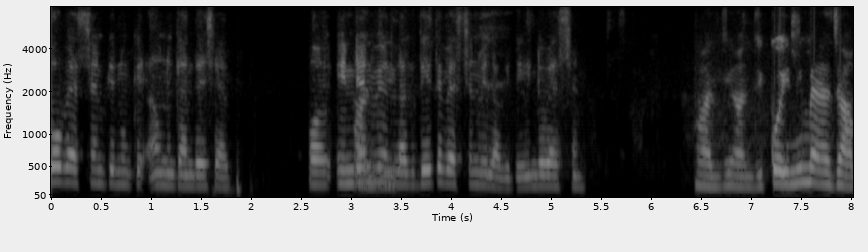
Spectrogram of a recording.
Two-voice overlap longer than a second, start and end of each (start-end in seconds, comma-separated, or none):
none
